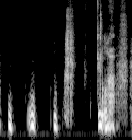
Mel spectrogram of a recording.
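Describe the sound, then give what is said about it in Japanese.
Heavy, dog-like panting: a few short voiced huffs in a quick rhythm, followed by longer, louder breathy gasps that blend with more vocalized breathing. “息遣いが犬みたいだった。”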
